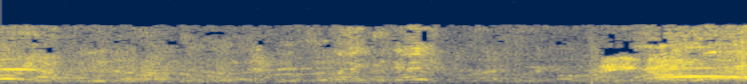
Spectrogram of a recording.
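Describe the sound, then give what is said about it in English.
A baseball stadium crowd murmurs steadily, then swells into louder cheering near the end for Jake Church's catch of a pop-up for the second out, with a high whistle cutting through the noise. “He'll get some cheers from the crowd on that one.”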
